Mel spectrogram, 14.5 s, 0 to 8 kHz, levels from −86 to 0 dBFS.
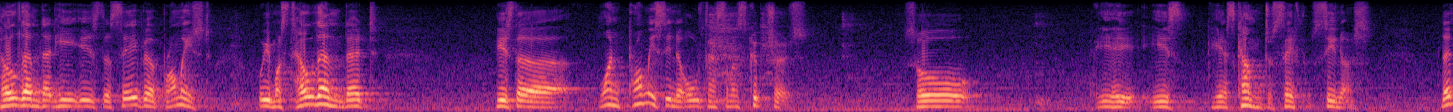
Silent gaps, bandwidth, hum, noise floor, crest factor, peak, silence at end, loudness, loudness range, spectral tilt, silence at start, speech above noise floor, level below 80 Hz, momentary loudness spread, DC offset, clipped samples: none; 8 kHz; none; -40 dBFS; 18 dB; 0 dBFS; 0 s; -17 LUFS; 6 LU; -7 dB/octave; 0 s; 24 dB; -44 dBFS; 24 LU; under 0.1%; under 0.1%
